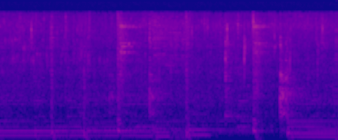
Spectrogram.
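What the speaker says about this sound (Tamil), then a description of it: "இந்த வெங்காயம் நல்லா சாட்டே ஆகணும், அதாவது கோல்டன் ப்ரௌன் கலர் வரணும்." Onions sautéing in a mix of ghee and groundnut oil, a steady close frying sizzle with scattered stirring scrapes and light clicks over a low continuous hum.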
